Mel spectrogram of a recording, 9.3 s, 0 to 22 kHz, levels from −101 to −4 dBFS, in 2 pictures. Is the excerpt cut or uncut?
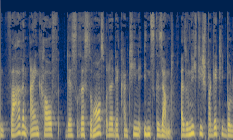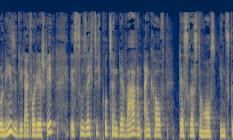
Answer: cut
